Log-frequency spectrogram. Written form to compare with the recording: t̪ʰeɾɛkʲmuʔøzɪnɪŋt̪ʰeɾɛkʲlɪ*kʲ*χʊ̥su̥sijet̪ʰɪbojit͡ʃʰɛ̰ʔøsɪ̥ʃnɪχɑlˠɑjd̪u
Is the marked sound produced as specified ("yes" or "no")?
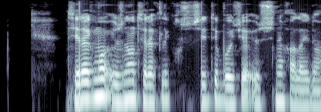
yes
